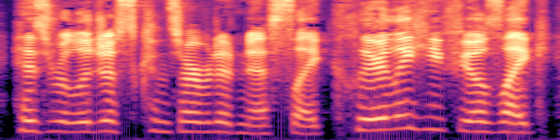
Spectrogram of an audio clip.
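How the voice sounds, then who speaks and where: A young woman co-hosting a casual podcast chat, animated and getting fired up as she acts out quotes. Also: fairly high pitch, fast talker, clean tone, no room sound. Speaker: podcast co-host. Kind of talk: casual chat recapping a reality show.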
